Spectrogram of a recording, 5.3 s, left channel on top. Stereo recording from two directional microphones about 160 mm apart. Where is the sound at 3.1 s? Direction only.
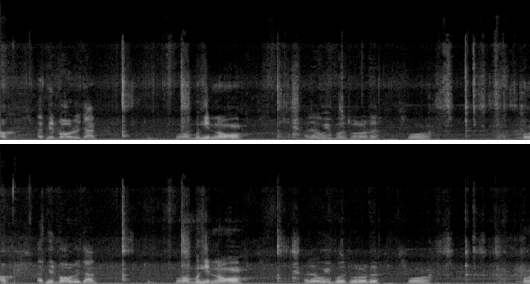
45° right (ahead or behind).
